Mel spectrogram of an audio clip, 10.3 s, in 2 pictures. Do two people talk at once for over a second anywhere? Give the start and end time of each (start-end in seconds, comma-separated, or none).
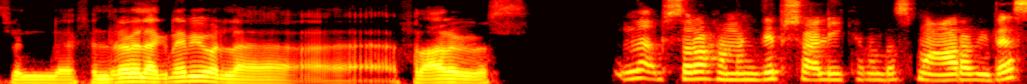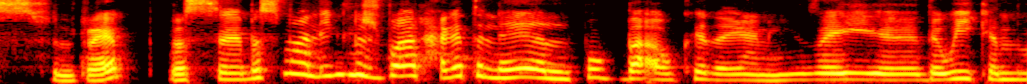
none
